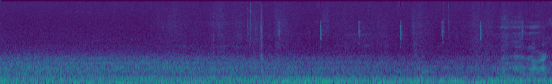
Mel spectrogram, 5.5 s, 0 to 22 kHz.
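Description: Inside a 2023 Porsche 911 Sport Classic while driving, a steady engine and road rumble fills the cabin, with faint clicks as gears are shifted and a voice talking over it.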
